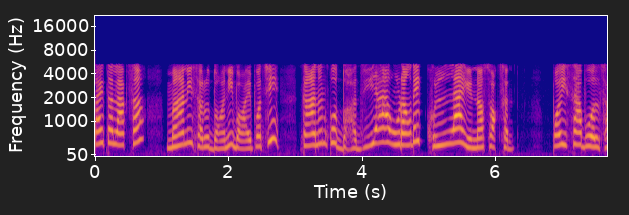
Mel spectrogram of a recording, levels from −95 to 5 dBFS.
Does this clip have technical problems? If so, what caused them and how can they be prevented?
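No, nothing in this speech recording points to a technical fault, so there is no cause to trace and nothing to prevent.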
